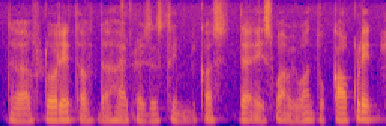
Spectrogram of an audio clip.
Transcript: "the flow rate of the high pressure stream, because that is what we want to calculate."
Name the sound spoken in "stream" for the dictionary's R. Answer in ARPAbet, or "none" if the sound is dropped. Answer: none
